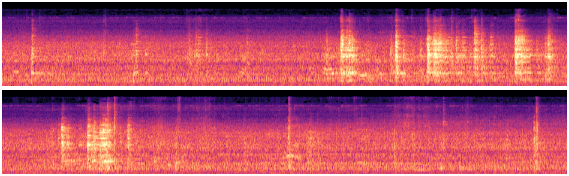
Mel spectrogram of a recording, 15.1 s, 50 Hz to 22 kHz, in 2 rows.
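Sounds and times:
low engine hum: 0.0 - 15.0
metallic clanks of grab loader: 4.3 - 7.5, 8.2 - 10.1.

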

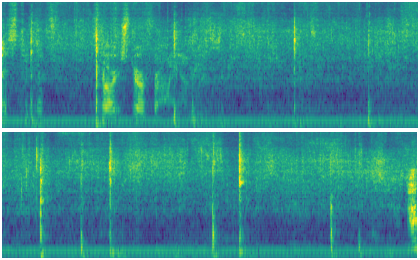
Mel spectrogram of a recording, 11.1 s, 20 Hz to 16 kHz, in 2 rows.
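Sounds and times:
sizzle of frying in oil: 0.0 - 11.0
spatula stirring in wok: 0.0 - 11.0
spatula knocking against pan: 4.8 - 5.1, 6.0 - 7.2, 8.3 - 8.9.

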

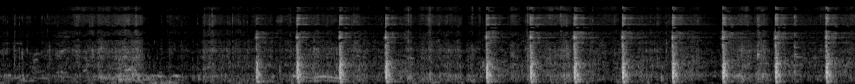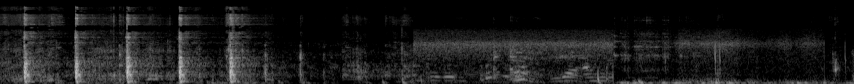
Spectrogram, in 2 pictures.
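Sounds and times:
hammering with ringing knocks: 4.8 - 11.2.

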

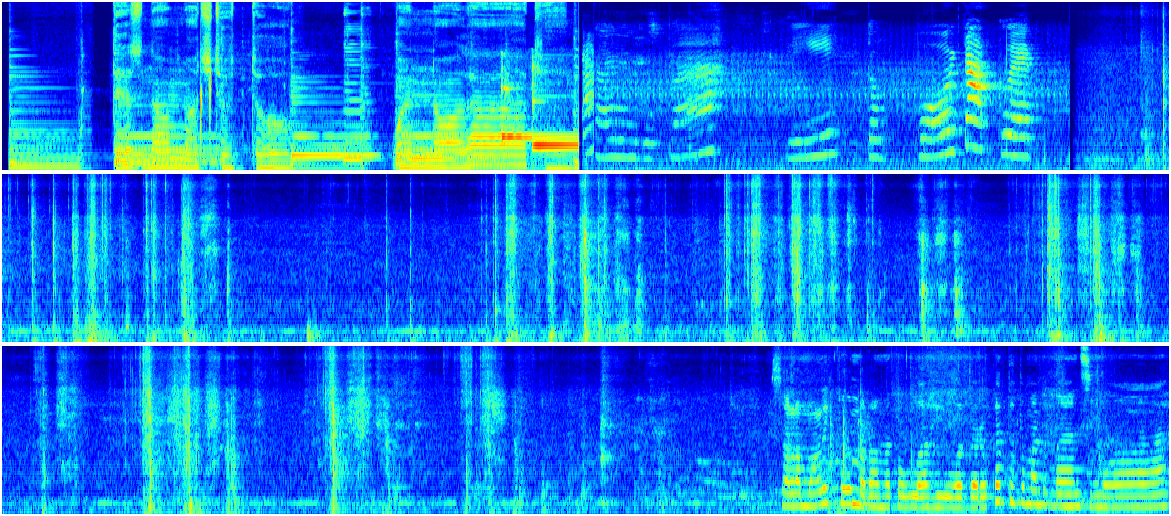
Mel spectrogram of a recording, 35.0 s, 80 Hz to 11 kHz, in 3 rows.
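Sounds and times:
knife crunching through cabbage: 11.6 - 13.9, 16.4 - 28.6.

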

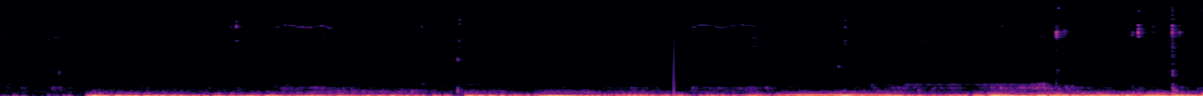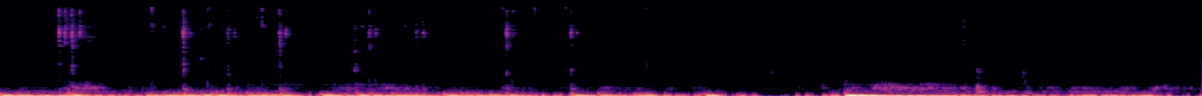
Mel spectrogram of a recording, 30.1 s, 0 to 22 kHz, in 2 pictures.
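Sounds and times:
low steady rumble: 1.1 - 24.4, 25.2 - 30.0
computer clicks: 15.7 - 16.2, 19.5 - 20.4.

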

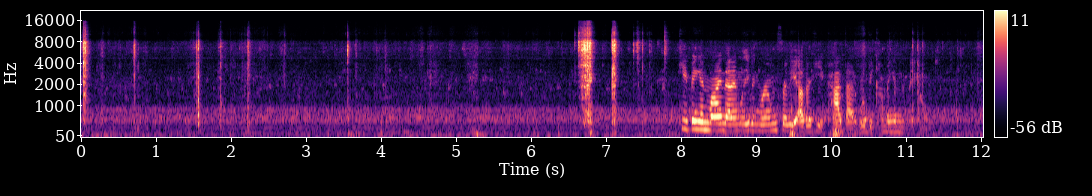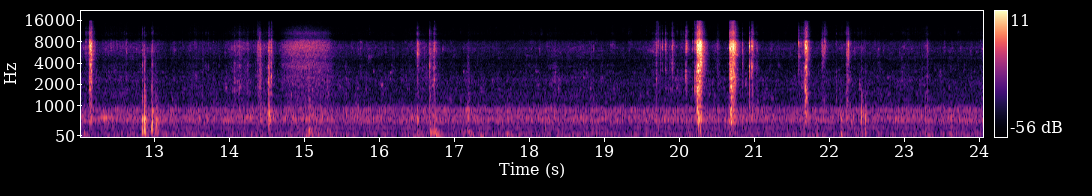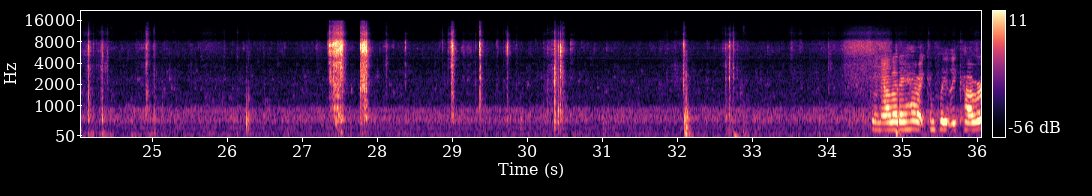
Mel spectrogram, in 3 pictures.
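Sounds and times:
duct tape ripping: 6.6 - 7.6, 19.7 - 22.3, 27.3 - 28.1.

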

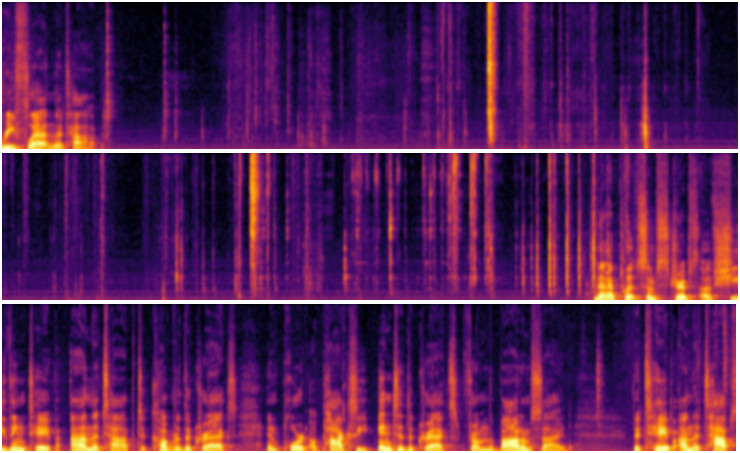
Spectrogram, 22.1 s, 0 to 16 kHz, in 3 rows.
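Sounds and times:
metal clamps clicking and knocking: 9.1 - 13.5.

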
